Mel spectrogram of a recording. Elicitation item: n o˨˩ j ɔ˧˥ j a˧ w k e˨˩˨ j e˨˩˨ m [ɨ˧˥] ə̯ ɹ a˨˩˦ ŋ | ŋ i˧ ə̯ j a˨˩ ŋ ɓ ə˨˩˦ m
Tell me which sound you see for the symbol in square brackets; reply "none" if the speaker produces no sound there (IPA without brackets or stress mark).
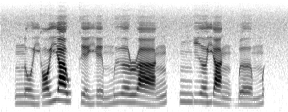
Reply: ɨ˧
